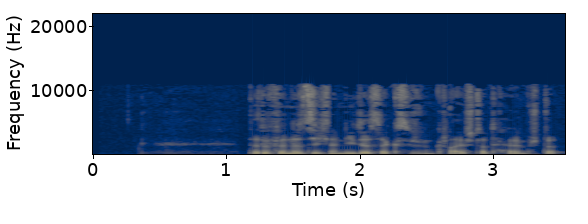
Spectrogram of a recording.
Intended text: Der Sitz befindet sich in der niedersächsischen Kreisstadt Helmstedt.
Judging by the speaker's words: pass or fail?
fail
